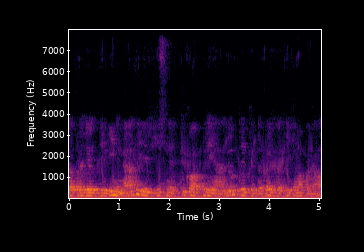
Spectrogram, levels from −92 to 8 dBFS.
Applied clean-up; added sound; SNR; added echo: none; Musical instrument; 14 dB; reverberation time 0.7 s.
